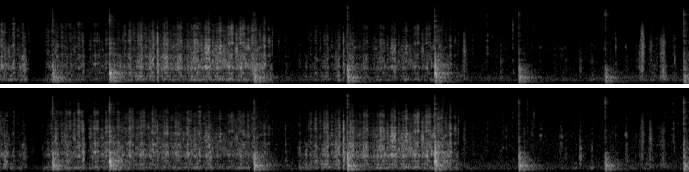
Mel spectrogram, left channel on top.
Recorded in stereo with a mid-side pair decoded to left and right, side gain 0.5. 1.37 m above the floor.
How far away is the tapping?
About 1.1 m.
